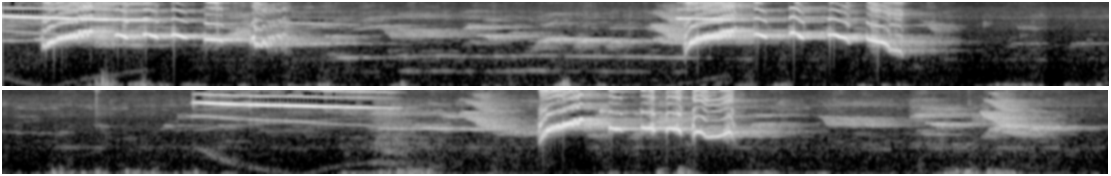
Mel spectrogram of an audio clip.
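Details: Lure recording of orange-headed thrush song meant to stimulate a reluctant bird to sing: several rich, whistled, warbling phrases separated by pauses, with soft low knocking noises throughout.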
